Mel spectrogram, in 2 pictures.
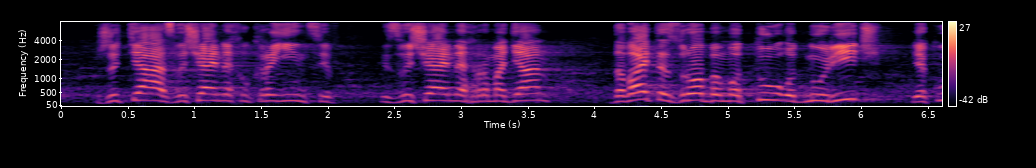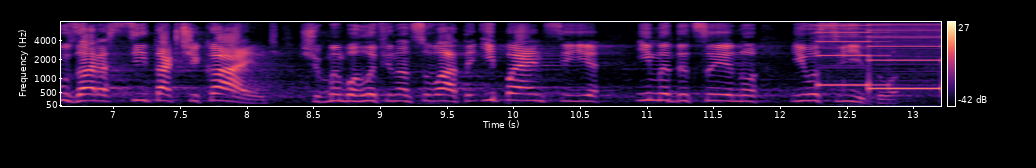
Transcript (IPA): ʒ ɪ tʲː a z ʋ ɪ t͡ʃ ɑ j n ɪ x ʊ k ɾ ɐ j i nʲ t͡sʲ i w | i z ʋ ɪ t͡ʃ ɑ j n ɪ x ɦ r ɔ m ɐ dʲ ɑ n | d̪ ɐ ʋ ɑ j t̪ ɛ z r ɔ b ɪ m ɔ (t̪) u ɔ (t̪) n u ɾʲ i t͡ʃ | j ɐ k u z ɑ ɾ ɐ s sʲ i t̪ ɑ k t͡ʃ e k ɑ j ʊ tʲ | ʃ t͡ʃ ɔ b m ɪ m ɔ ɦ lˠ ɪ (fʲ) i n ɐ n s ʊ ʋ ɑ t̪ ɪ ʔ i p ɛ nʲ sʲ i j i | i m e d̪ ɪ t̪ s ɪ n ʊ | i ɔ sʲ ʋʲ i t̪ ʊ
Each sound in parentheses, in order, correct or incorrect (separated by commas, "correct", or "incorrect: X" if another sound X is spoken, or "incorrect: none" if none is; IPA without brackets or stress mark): correct, incorrect: d̪, correct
